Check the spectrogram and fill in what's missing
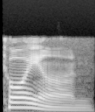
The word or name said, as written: toyon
